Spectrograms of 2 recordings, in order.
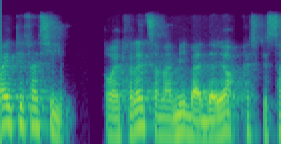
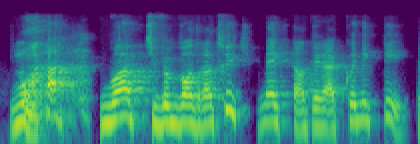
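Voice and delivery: higher, punchy challenge to a salesman; mock tough customer; 5 semitones higher, 4 dB louder than usual. Playing himself as a tough buyer. (client difficile, ton de défi joué)

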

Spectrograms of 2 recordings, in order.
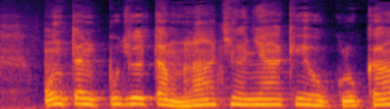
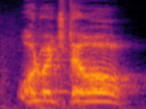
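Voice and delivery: high-pitched furious yell; roaring; 13 semitones higher, slower than usual. A narrator's reading. Judge orders the brickmaker taken away, roaring. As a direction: bellow the order in a rage. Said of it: "Zařval okresní soudce".

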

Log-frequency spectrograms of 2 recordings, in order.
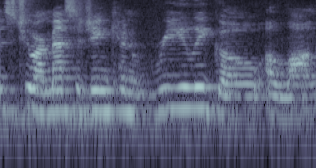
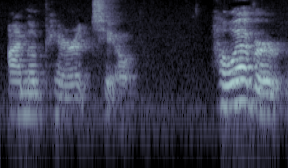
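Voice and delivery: ordinary talk, nothing marked

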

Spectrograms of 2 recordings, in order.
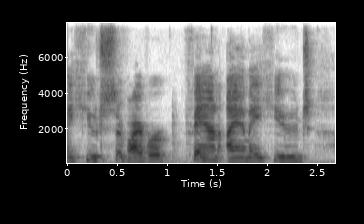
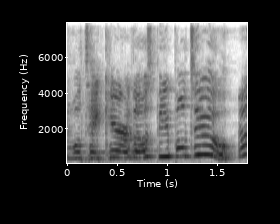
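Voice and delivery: retold high quote; 10 semitones higher, 5 dB louder than usual. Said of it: "She said".

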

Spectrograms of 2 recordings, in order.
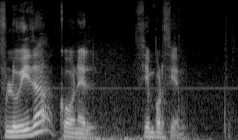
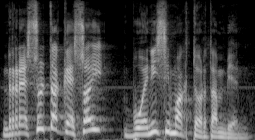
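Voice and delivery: loud, high burst; sudden excited punchline; 5 semitones higher, 4 dB louder than usual. Real, not acted. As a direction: build up the big reveal. Excited storytelling.

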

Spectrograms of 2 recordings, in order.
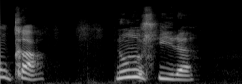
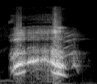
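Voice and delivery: shrill panicked cry; being chased; 10 semitones higher, 9 dB louder, much slower than usual. Real, not acted. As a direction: cry out in alarm.

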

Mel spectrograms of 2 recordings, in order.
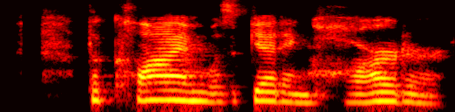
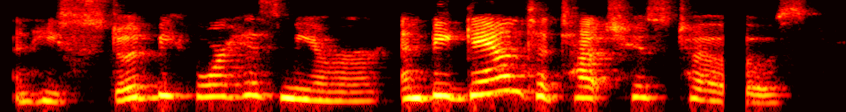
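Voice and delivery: ordinary delivery, nothing marked

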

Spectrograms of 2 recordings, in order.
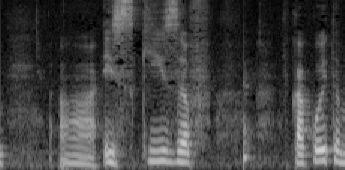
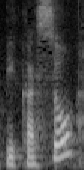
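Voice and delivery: Пикассо stressed on the final syllable, pee-kah-SO; Пикассо said the French way, end-stressed with a rise; French-style final stress. Shown as a demonstration. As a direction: land on the last -СО of Пикассо. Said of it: "на французский манер с ударением на последний слог".

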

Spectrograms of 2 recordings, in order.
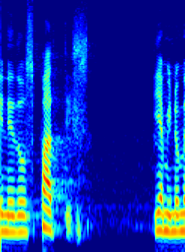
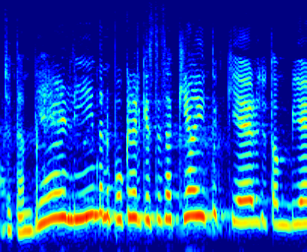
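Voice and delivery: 1 makeup artist gushing; 7 semitones higher than usual. Retold or imitated. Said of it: "Y ella me decía".

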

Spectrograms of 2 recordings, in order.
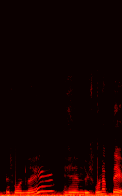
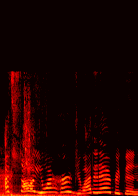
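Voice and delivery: high frantic shouts; panicked shouting; 11 semitones higher, 6 dB louder than usual. Real, not acted. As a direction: yell in a total panic. Panicked at the animatronic.

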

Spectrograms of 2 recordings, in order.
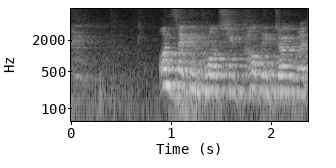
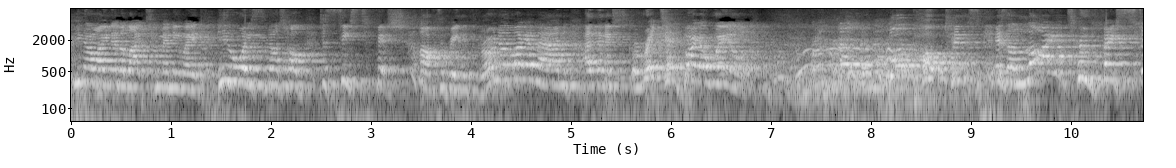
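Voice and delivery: loud, raised-pitch tirade; bitter rant; 5 semitones higher, 6 dB louder than usual. Acted. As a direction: build to an outraged denunciation. Jealous rant about the ex-lover Bob.

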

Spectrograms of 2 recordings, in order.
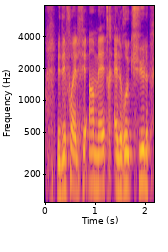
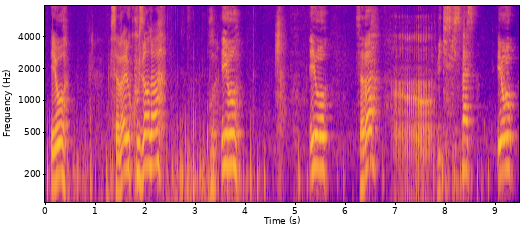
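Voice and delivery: scared calling out; 6 semitones higher than usual. Acted. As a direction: call out, scared, for the cousin. Calling to transformed cousin.

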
